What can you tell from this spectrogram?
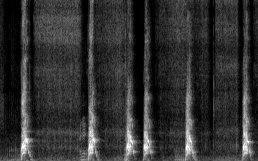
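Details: Pomeranian Simba barking at a remote-control mouse toy: six shrill, clipped yaps spaced irregularly, roughly one per second, clear against a quiet room.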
